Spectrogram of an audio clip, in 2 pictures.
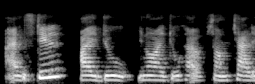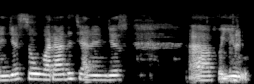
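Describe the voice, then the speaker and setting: A woman hosts a relaxed interview, speaking slowly and with a middle-pitched voice. Her talk is friendly and slightly halting, with many fillers and small restarts. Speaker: interview host. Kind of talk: casual conversation.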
